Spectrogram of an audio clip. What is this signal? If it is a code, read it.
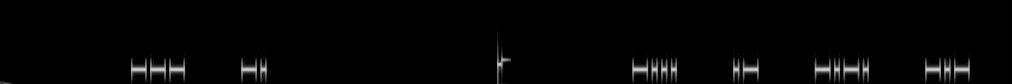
Morse code, heard as a keyed tone, about 25 wpm, spaced as for 12 wpm, 690 Hz. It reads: ON BACK
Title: 4x Character Spacing - Top 300 Words - 25wpm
